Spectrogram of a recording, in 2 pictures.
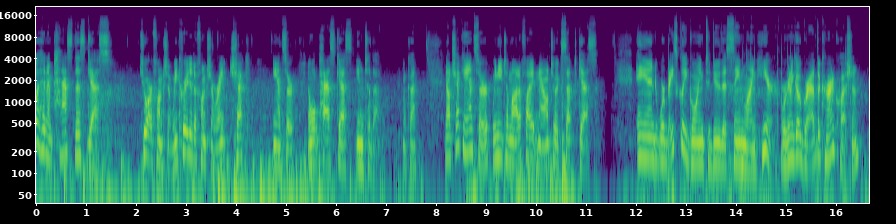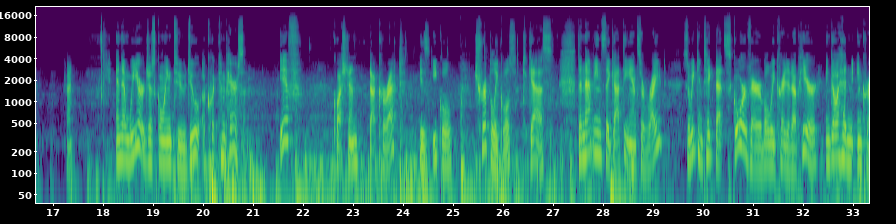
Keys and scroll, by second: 0.8 super+Down, 0.9 super+Right, 1.7 shift+super+BackSpace, 3.8-6.2 typing, 10.2 super+s, 10.3 super+Right, 10.5 super+Return, 15.6 super+c, 16.6 super+v, 21.7 shift+f, 22.0 shift+q, 26.4 shift+s, 26.8 shift+[, 27.0 shift+Return.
